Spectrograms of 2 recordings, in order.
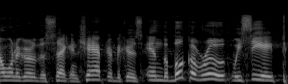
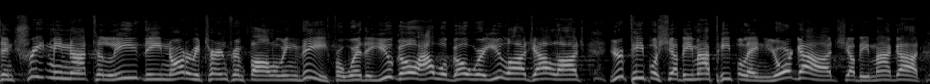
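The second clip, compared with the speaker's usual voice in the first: scripture recited with feeling; 4 semitones higher than usual. Acted.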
